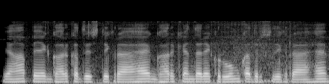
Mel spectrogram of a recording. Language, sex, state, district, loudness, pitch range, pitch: Hindi, male, Jharkhand, Garhwa, -14 LUFS, 120-130 Hz, 125 Hz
